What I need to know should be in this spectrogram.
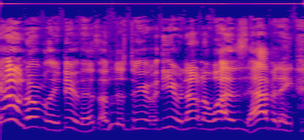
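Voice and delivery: mock crying. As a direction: pretend to blubber through an embarrassed confession. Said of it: "they're, like, crying".

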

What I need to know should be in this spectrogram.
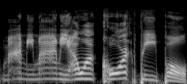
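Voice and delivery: put-on high-pitched pleading kid voice; whiny child. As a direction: beg your mother like an awful little child. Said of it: "you sound like an awful child".

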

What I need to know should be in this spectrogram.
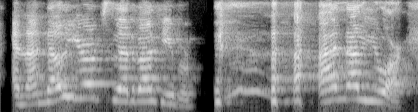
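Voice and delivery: laughing teasingly; giggling, playful jab. Real, not acted. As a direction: tease them through a laugh. Teasing viewer about being upset.

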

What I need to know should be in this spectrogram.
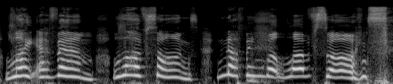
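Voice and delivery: high, exasperated outburst, slowing at the end; hammed-up crazed complaint; mock hysterical ranting. Buffy ranting about her roommate's music, mock hysterical.

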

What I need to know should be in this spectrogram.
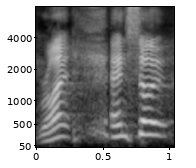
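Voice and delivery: ordinary delivery

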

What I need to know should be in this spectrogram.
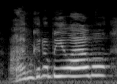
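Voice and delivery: high, indignant mock question; incredulous echo. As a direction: throw it back in high-pitched disbelief.

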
